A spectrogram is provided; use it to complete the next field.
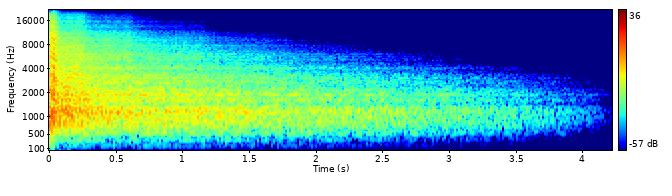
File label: Impacts, Effects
